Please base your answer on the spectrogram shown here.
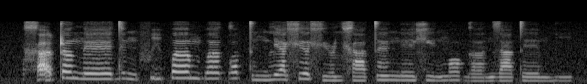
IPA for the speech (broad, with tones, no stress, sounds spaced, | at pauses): x a̰˧ ʈ ɐ˦ n̪ ɛː˧ d ɪ˦˨ ŋ f ḭ˦ p ɐː˦ m b ɐː˦ ɡ ɔ˦ t̪ ĩ˨ ŋ lʲ a˧ xʲ ɐ˦ xʲ ə˞˨ lʲ x a˧ t̪ ɛ̃˦ ŋ eː˦ xʲ e˦˨ ŋ ɔː˦ ɡ ɐː˧ n z a˦ t̪ eː˦ m b i˧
